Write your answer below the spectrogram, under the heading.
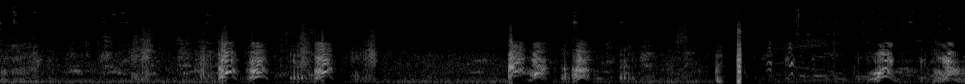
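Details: At Seal Point Dog Park, the dogs Rosy and Rocky play rough, Rosy going for Rocky's tail; clusters of loud, clipped barks and yips come in uneven bursts, with one sharp click-like knock near the end.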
